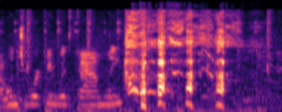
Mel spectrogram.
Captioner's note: laughs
